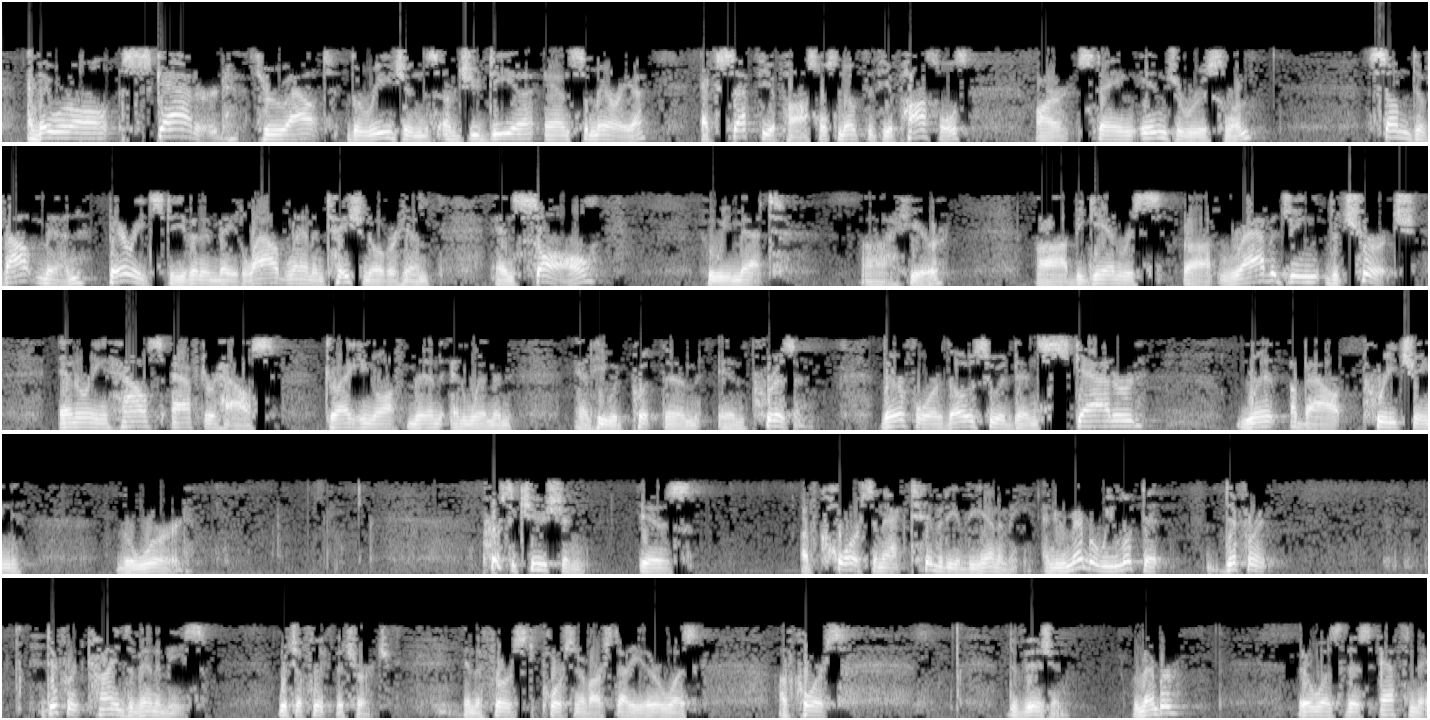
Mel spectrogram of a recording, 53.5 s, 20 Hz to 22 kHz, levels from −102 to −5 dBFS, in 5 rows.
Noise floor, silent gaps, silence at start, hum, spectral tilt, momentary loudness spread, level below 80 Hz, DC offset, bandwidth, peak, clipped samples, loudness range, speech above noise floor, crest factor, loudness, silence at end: -46 dBFS; none; 0 s; none; -4 dB/octave; 13 LU; -44 dBFS; under 0.1%; 6 kHz; 0 dBFS; under 0.1%; 4 LU; 34 dB; 14 dB; -13 LUFS; 0 s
